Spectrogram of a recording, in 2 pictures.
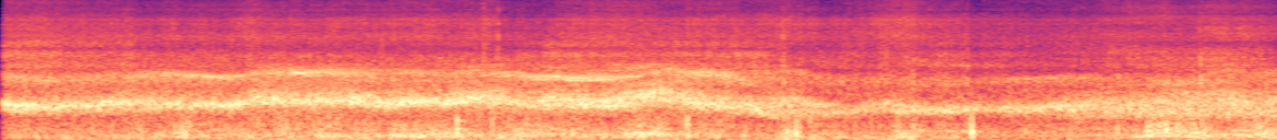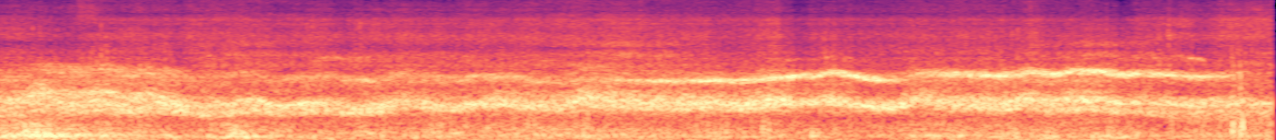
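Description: Wind rushing over a camera on a moving kiteboard rig, with a wavering high whistle running throughout and the board hissing and slapping over choppy water.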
